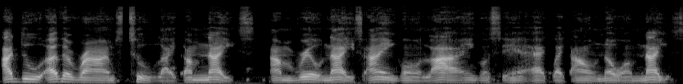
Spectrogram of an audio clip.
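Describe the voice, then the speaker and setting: A man's relaxed, bright, sharp voice at a fairly low pitch, with fairly even intonation and hardly any pauses. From Florida (Sanford), moved from Pennsylvania around age ten. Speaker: channel host and music producer. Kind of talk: casual chat on a live stream. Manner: relaxed, slangy.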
